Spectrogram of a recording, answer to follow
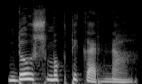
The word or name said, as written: दोषमुक्ति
